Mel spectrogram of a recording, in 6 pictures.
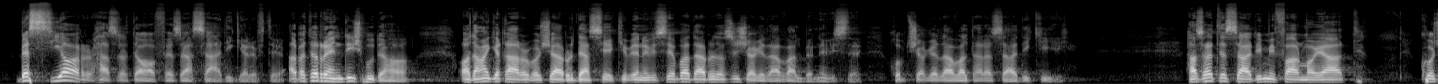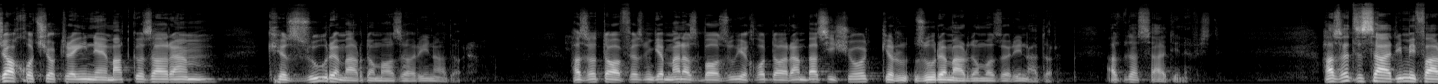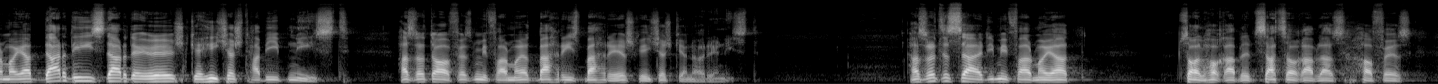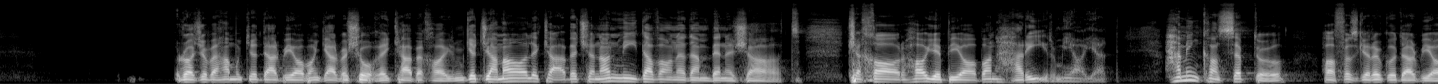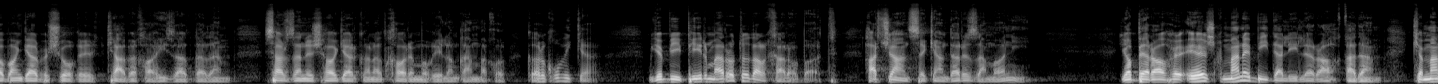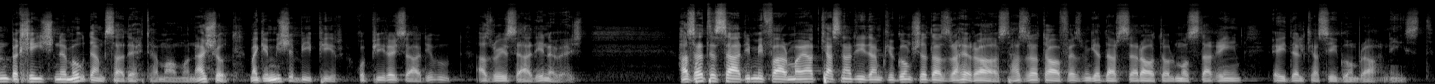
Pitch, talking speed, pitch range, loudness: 110 Hz, 145 wpm, 90-125 Hz, -18 LUFS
